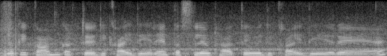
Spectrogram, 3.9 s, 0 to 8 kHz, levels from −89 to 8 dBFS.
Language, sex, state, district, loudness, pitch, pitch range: Hindi, female, Chandigarh, Chandigarh, -18 LUFS, 210 Hz, 185-225 Hz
